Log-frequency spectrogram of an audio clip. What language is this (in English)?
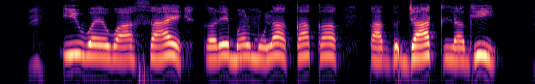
Chhattisgarhi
